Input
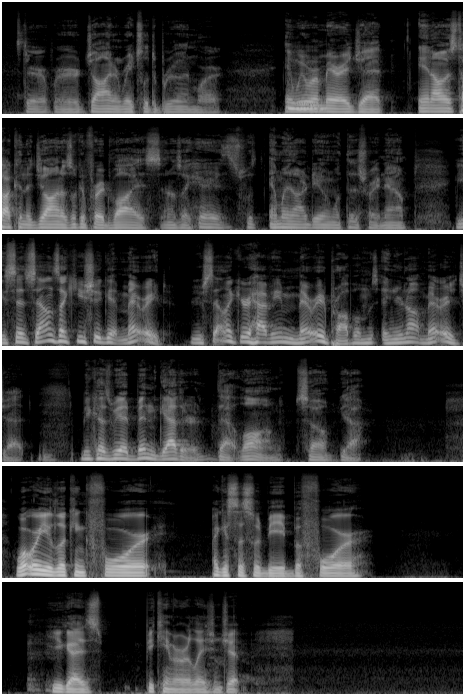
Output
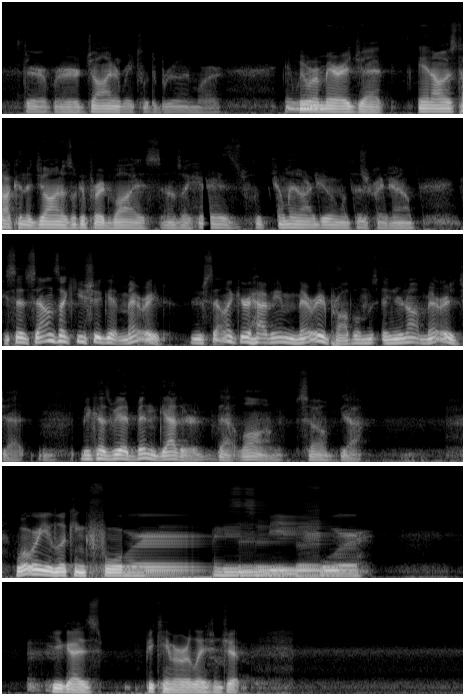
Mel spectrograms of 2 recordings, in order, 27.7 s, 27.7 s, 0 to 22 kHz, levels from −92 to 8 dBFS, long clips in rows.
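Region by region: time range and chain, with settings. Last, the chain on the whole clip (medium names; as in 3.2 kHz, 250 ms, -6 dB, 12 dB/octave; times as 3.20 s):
1.17–2.98 s: low-pass 3.8 kHz 6 dB/octave + compression 2:1, threshold -48 dBFS
6.61–9.28 s: phase dispersion lows, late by 88 ms, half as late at 1.7 kHz + tape noise reduction on one side only decoder only
19.63–21.98 s: amplifier tone stack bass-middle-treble 10-0-1 + flutter echo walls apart 3 m, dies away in 0.83 s + level flattener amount 70%
whole clip: FFT filter 170 Hz 0 dB, 250 Hz +13 dB, 410 Hz +7 dB, 620 Hz -16 dB, 1.7 kHz +6 dB, 3 kHz -21 dB, 7.5 kHz -28 dB; loudness maximiser +11 dB; trim -8.5 dB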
